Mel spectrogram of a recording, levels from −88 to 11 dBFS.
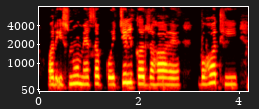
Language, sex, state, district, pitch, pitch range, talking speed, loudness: Hindi, female, Uttar Pradesh, Etah, 255 Hz, 245-300 Hz, 170 wpm, -16 LUFS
